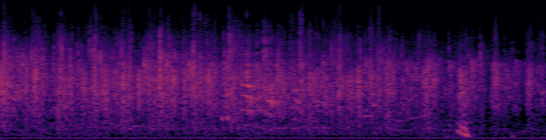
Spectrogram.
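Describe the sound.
Many hands clap steadily together in a gathered crowd, a dense, continuous patter of applause that holds for several seconds at moderate loudness, with faint voices mixed underneath.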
